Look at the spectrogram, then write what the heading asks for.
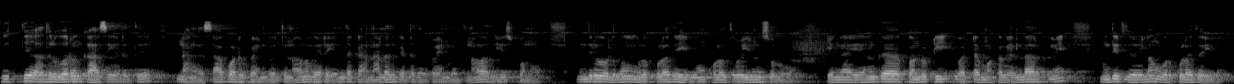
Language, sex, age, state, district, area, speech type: Tamil, male, 45-60, Tamil Nadu, Cuddalore, rural, spontaneous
